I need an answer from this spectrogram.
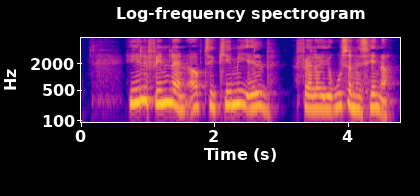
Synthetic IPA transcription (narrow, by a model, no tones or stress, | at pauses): he̝ːləfe̝nlæn̰ɒ̽b̥̚t͡sʰe̝lkʰemielʋ | fælɐiʁusɐnəshen̰ɐ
